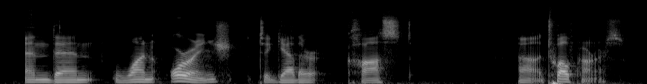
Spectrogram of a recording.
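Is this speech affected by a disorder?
No.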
